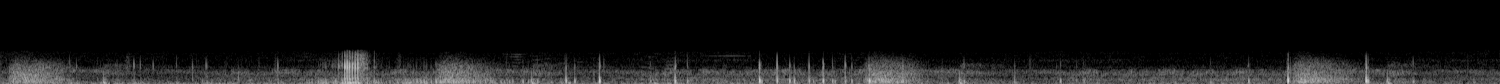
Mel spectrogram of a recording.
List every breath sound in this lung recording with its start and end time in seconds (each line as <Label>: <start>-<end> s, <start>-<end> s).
Inhalation: 0.00-0.94 s, 3.88-5.18 s, 8.54-9.29 s, 12.80-13.74 s
Exhalation: 0.92-1.91 s, 5.16-5.88 s, 9.30-10.55 s, 13.74-14.42 s
Crackles: 5.17-5.86 s, 8.52-9.27 s, 9.27-10.52 s, 13.64-14.39 s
